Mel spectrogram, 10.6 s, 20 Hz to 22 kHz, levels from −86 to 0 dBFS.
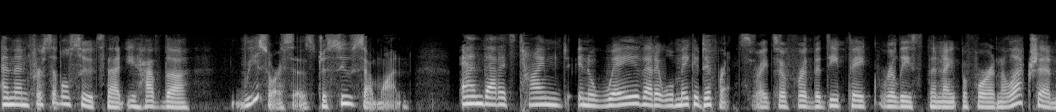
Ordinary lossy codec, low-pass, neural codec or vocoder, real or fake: AAC, 32 kbps; 7.2 kHz; none; real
